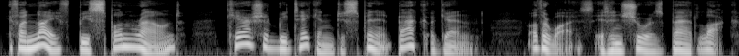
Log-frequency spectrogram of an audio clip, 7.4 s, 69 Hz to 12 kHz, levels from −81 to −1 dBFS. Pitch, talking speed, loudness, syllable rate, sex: 130 Hz, 160 wpm, -24 LUFS, 4.6 syllables/s, male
